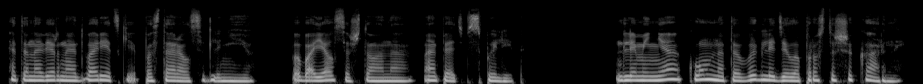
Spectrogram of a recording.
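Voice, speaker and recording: A woman reading a first-person story aloud in a wry, even storytelling manner. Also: lowish voice, dry recording, studio quality. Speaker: audiobook narrator.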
